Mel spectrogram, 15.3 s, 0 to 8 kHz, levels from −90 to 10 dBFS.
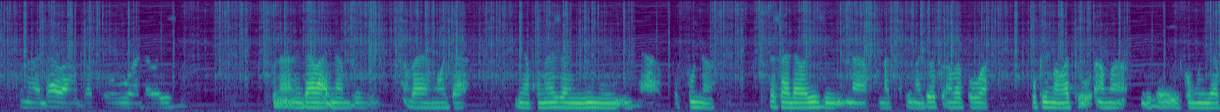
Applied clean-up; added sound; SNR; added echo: none; Coin (dropping); 19 dB; none.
